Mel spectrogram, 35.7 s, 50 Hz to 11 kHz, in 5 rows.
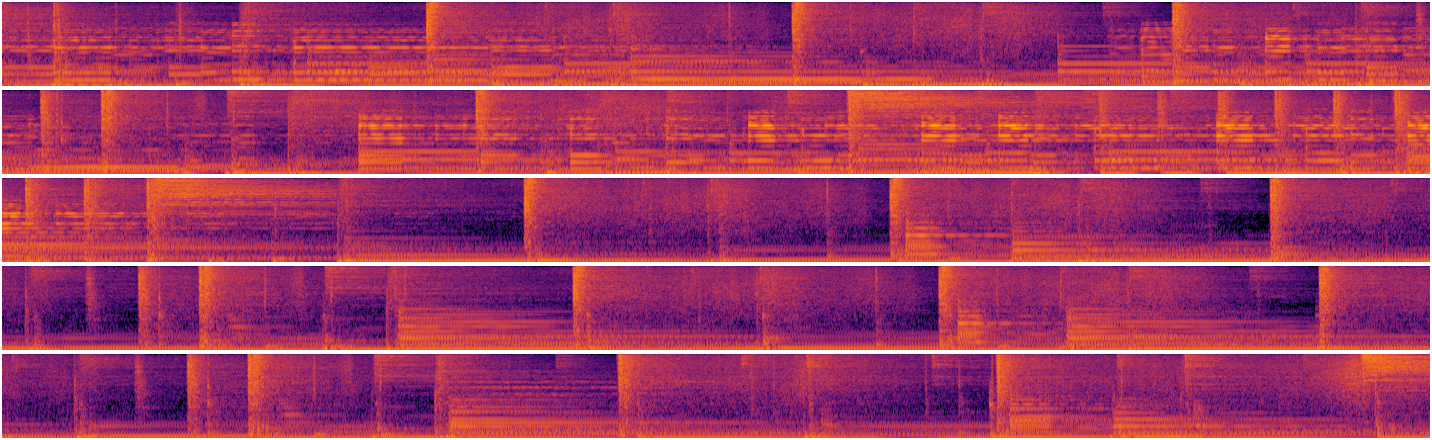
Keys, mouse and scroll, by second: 3.0 click, 4.0 shift+click, 4.6 e, 5.5 middle click, 5.9 shift+z, 6.1 scroll down 3, 6.3 middle click, 7.0 ctrl+z, 7.3-8.8 middle drag, 9.0 ctrl+z, 9.1-9.5 ctrl+z, 9.7 ctrl+z, 9.9 ctrl+z, 10.1 ctrl+z, 10.3 ctrl+z, 11.1 click, 11.3 ctrl+z, 11.6 middle click, 12.4 KP_3, 12.7 KP_1, 13.2 ctrl+z, 13.4 ctrl+z, 13.8 scroll up 2, 14.1 shift+middle click, 14.9 e, 16.2 s, 16.9 shift+z, 17.8 g, 19.0 s, 19.9 g, 20.8-21.1 scroll down 1, 21.1 middle click, 22.0 shift+z, 22.3 middle click, 23.1 middle click, 23.1 KP_3, 23.7-24.2 scroll up 2, 24.2 e, 25.2 s, 26.1 g, 27.4 s, 28.9 e, 30.2 s, 31.3 g, 32.4 s, 34.0-34.5 scroll down 1, 34.5-35.7 middle drag.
